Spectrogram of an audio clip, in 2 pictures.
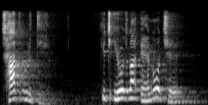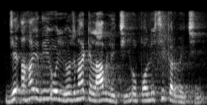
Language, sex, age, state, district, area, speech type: Maithili, male, 30-45, Bihar, Darbhanga, urban, spontaneous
